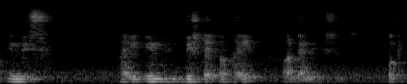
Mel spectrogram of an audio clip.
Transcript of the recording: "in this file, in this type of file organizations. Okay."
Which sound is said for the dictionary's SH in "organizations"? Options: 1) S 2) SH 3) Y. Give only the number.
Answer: 1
